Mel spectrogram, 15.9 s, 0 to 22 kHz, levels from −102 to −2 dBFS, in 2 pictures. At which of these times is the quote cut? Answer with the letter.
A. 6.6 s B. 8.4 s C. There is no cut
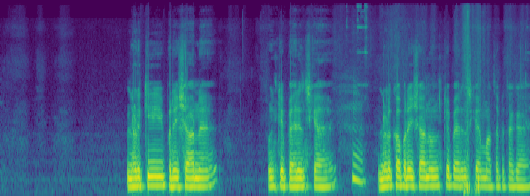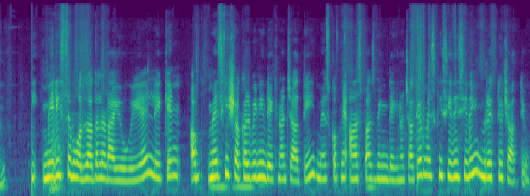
B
